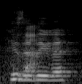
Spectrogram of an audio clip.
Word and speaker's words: Hubba Bubba: Or if you're German, hubba bubba. Hubba booba. Yeah, apparently that's how you pronounce it in German. Hubba booba. – Hubba booba. – Because the U is an U. Sound.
